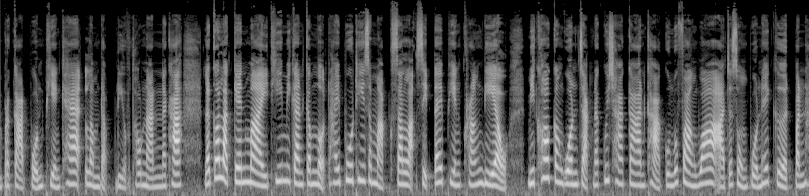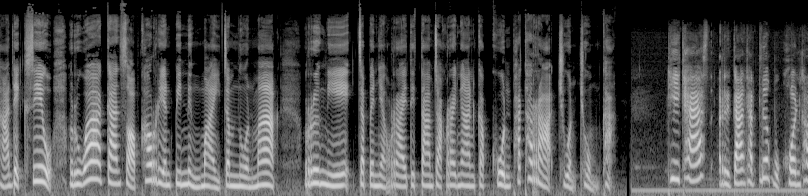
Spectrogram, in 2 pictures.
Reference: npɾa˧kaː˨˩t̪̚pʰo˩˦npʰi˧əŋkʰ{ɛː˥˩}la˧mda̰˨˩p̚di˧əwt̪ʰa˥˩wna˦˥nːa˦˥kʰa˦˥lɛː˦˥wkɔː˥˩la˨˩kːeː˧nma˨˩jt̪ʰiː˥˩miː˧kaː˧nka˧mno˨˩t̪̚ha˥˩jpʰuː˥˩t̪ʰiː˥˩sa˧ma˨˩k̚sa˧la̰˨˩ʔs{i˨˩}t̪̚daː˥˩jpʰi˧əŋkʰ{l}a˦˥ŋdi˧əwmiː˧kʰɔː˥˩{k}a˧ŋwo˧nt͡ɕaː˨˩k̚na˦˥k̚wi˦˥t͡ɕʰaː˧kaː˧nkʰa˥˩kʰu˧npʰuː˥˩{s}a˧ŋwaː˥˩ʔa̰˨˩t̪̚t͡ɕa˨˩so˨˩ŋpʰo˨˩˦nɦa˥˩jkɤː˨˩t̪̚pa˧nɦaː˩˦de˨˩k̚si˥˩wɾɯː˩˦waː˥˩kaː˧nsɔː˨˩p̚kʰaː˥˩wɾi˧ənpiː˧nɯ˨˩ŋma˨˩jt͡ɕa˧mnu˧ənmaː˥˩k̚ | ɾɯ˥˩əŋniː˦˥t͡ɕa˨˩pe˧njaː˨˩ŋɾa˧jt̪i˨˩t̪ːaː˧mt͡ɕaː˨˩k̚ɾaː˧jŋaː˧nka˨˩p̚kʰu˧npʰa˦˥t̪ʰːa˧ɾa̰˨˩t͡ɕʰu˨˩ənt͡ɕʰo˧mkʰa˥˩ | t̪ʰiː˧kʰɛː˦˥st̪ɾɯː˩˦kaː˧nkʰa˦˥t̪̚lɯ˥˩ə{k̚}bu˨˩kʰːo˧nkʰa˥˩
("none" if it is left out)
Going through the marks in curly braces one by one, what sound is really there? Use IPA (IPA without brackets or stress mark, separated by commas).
ɛː˥˩, i˨˩, ɾ, k, f, k̚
